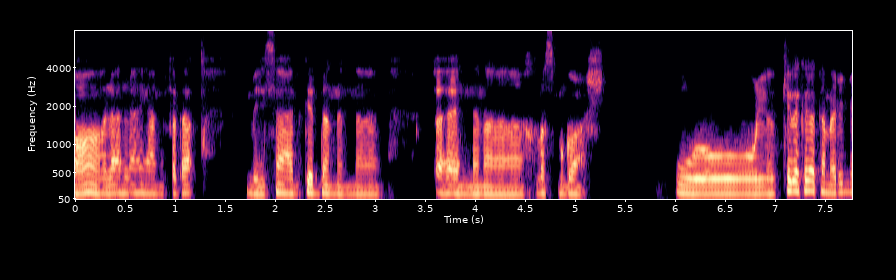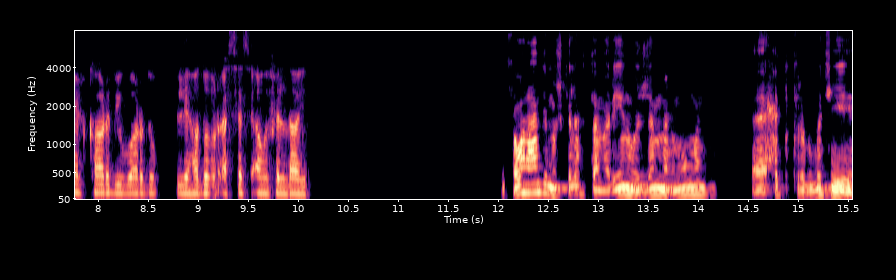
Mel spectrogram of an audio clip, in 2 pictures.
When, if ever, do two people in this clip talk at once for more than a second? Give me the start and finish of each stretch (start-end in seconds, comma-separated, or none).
none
